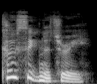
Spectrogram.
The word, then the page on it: cosignatory: British English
